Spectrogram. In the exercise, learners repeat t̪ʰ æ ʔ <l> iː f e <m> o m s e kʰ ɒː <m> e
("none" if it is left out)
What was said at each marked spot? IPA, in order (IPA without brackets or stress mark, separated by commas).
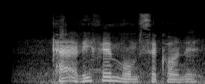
ɾ, m, n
